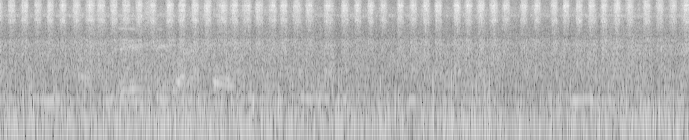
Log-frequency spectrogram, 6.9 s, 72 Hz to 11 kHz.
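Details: 2004 Chevrolet Trailblazer LT 4.2 i6 with new AC clutch bearing: steady rapid dry scraping grind from the AC compressor clutch when AC engages; silent with AC off; owner suspects a rough edge with the clutch sticking on the pulley.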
